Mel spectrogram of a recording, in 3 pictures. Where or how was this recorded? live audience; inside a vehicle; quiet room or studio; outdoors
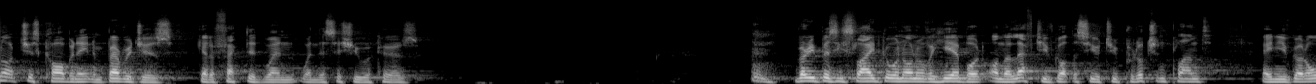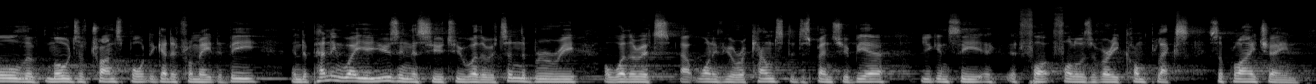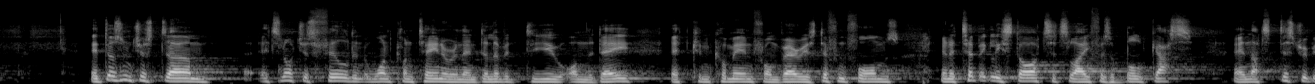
live audience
